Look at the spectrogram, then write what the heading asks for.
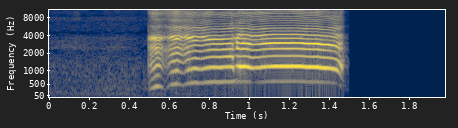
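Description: A goat gives a single nasal, wavering bleat lasting about a second.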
